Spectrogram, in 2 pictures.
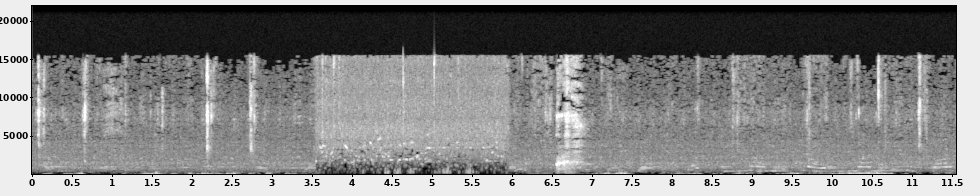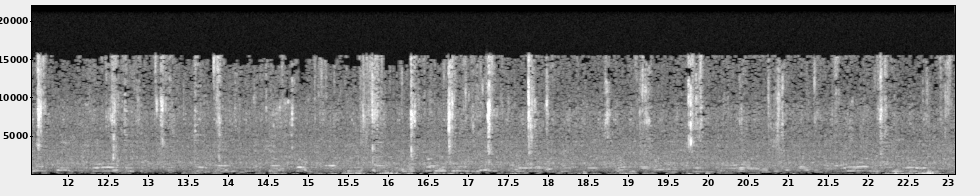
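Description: Fingers squish and scrape food on a metal plate.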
